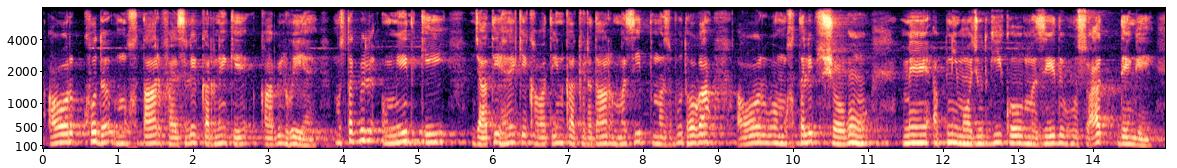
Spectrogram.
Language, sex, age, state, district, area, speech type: Urdu, male, 18-30, Uttar Pradesh, Balrampur, rural, spontaneous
